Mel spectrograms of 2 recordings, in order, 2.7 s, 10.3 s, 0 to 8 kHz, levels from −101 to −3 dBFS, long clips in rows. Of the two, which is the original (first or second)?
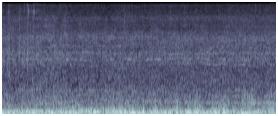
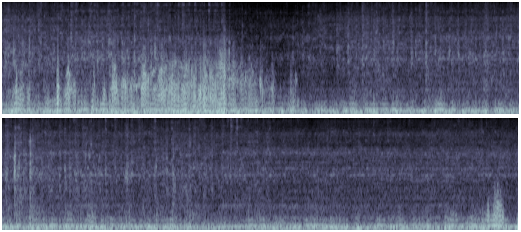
first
